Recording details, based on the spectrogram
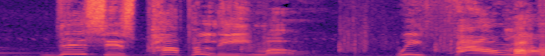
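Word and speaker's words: Papalymo: This is Papa Limo. We found Papa Limo. That's how you pronounce him.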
